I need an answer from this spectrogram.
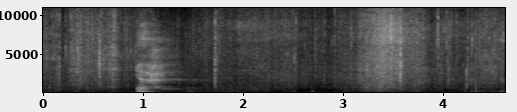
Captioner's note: grunts; leaves rustling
